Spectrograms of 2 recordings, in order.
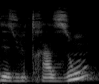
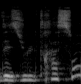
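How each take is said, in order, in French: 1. La consonne du milieu est un z bourdonnant. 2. La consonne du milieu est un s sifflant.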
